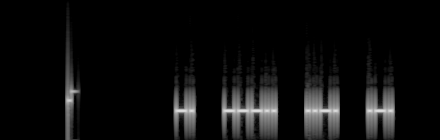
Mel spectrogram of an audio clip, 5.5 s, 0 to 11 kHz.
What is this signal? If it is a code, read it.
Morse code, heard as a keyed tone, about 28 wpm, spaced as for 16 wpm, 700 Hz. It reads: N8FR
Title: USA Call Signs - 4 Characters - 3x Character Spacing - 28wpm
